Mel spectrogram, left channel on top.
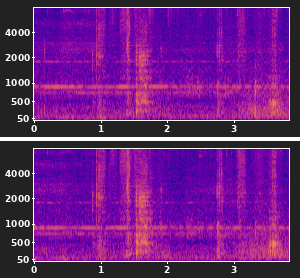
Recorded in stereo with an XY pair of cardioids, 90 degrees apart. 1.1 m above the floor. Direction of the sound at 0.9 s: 35° right.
